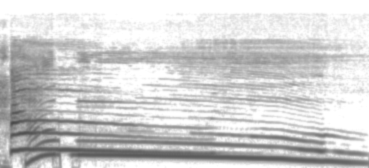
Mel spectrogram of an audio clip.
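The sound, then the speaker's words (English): A woman imitates a wolf howl: one long, loud, sustained note that starts with a quick rise, then slowly glides downward over a few seconds before fading out. No one speaks. “was muted during her howl.”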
